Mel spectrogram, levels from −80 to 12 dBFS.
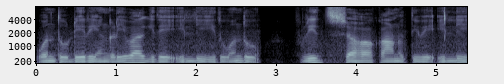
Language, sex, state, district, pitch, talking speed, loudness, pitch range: Kannada, male, Karnataka, Bidar, 105 Hz, 110 wpm, -22 LUFS, 100-105 Hz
